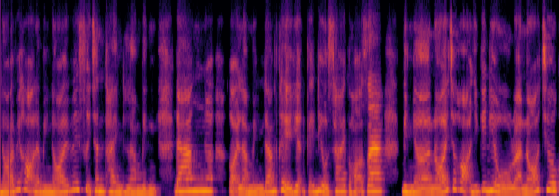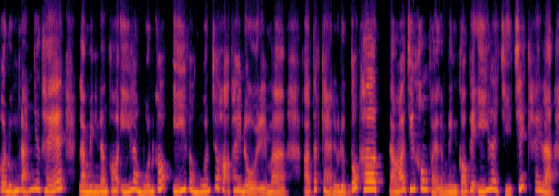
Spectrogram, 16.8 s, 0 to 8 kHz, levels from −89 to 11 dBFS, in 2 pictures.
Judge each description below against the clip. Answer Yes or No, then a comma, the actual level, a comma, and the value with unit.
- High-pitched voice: Yes, high, 230 Hz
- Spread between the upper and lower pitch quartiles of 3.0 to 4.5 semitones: No, average, 5.0 semitones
